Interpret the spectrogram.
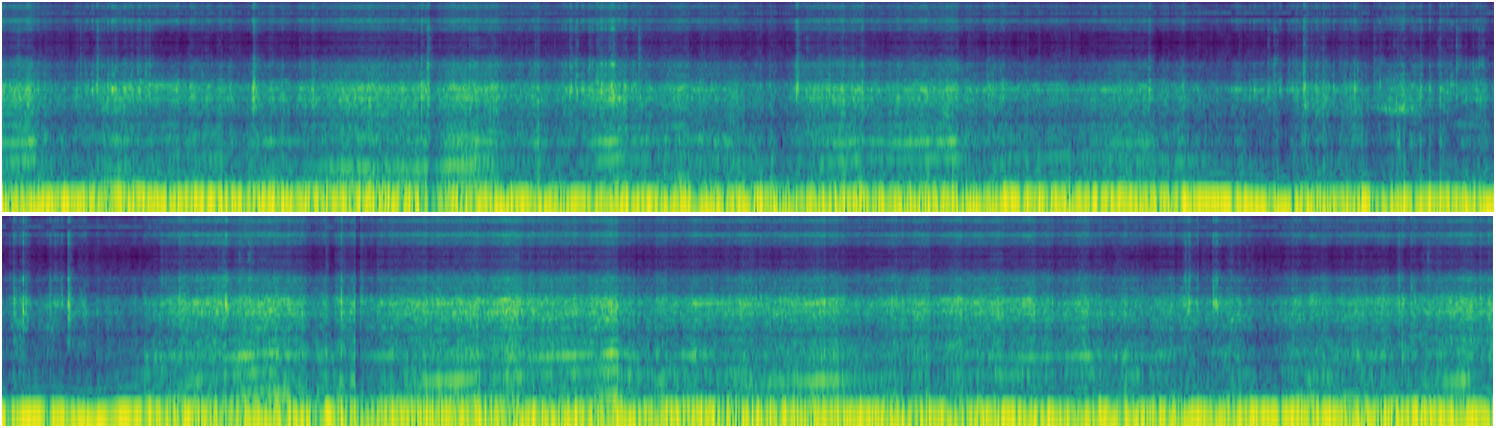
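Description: Rally car engine heard from inside the cabin, driven hard on a special stage: the revs climb and drop again and again through gear changes. About halfway through it comes off the throttle for a tight junction, then pulls back up in one long rising sweep.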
